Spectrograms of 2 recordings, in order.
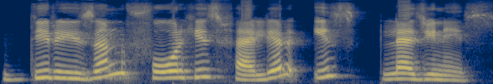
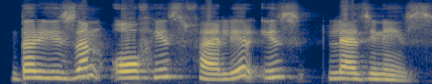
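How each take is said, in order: First: Slow, careful read of the corrected sentence; slow teacher dictation. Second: Slow, careful read of the wrong sentence; slow teacher dictation. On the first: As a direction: lay out each word clearly for the class. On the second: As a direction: spell it out word by word for the class. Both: Shown as a demonstration. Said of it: "right होगा ये".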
